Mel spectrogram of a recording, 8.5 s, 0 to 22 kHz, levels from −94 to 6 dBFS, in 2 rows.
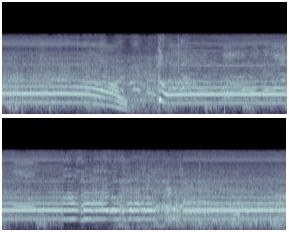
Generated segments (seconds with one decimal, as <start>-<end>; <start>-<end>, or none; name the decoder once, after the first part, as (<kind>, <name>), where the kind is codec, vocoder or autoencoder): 5.2-7.0 (codec, SNAC)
